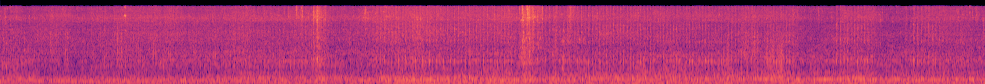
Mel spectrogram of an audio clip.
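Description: Car engine running steadily as the car drives, a continuous low hum with road noise.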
